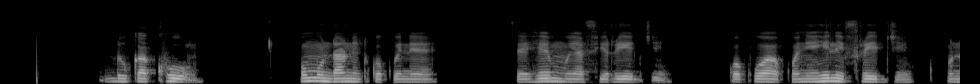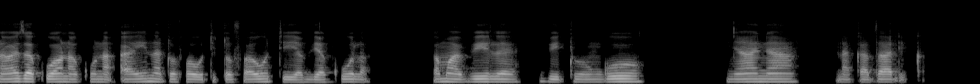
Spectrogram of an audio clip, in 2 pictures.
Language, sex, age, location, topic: Swahili, male, 18-24, Nairobi, finance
